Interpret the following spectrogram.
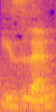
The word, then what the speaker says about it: island: I-S-L-A-N-D is not island, it is island.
